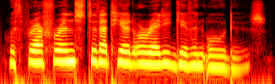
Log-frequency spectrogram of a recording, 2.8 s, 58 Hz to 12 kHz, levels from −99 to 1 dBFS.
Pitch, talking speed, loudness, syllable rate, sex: 205 Hz, 195 wpm, -17 LUFS, 6.4 syllables/s, female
